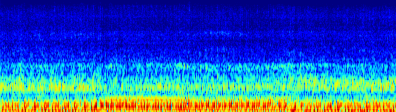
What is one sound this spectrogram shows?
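A motorcycle engine revs up, rising then dropping in pitch.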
